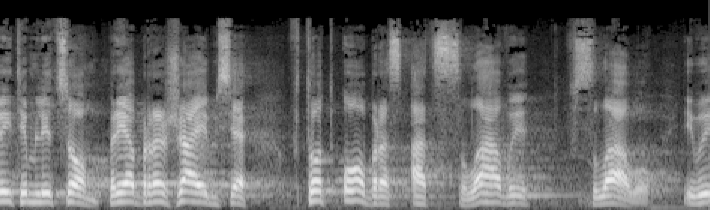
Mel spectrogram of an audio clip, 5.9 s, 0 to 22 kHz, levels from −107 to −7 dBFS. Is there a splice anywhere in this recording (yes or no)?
no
